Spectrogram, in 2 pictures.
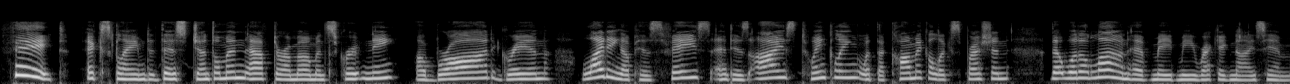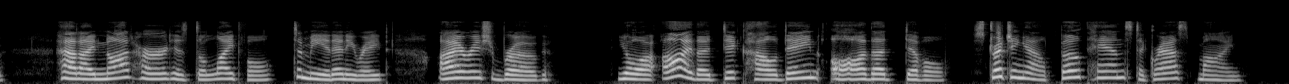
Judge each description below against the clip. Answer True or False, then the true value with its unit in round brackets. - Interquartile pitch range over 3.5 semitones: True (4.2 semitones)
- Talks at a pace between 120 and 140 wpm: True (135 wpm)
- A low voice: False (250 Hz)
